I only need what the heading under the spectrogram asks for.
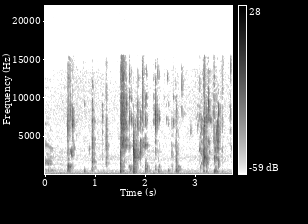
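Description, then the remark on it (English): Someone drinks water from a glass, with a quiet series of wet sips, gulps and small clicks of swallowing spread over a few seconds, no talking. “I'm gonna drink my water.”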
